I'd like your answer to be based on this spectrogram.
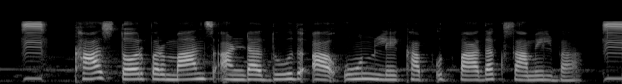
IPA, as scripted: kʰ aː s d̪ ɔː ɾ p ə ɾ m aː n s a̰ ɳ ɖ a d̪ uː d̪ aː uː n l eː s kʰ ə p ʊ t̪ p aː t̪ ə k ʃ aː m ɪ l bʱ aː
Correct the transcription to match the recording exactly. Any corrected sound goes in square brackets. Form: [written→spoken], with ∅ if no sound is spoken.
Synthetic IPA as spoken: kʰ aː s [d̪→t̪] ɔː ɾ p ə ɾ m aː n s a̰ ɳ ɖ a d̪ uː d̪ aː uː n l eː [s→∅] kʰ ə p ʊ t̪ p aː [t̪→d̪] ə k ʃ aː m ɪ l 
